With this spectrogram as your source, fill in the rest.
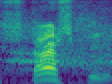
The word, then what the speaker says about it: Stashke: Stashke is your correct pronunciation.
